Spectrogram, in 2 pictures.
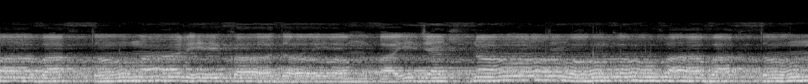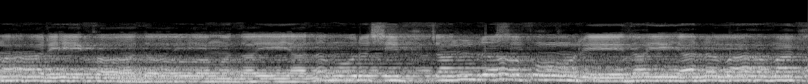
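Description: Bengali devotional gojol (Sufi praise song) in a chanting style: a continuous melody that rises and falls in pitch, with musical accompaniment.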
